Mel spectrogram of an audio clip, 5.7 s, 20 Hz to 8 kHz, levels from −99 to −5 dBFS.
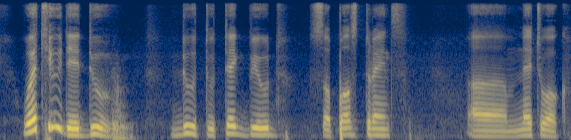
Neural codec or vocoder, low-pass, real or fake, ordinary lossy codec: codec, 16 kHz, 0.9 kbps, LongCat-Audio-Codec; 7.2 kHz; fake; none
